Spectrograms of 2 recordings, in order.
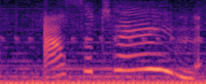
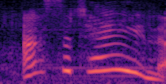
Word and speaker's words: ascertain: Ascertain! Oh, is that how it's pronounced?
